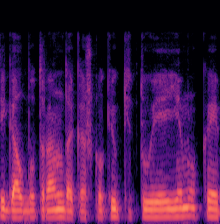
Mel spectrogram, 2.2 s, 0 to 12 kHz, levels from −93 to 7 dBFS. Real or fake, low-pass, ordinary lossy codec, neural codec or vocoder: fake; 7.2 kHz; Opus, 64 kbps; codec, 16 kHz, 4 kbps, FunCodec, trained on LibriTTS, 50 frames a second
